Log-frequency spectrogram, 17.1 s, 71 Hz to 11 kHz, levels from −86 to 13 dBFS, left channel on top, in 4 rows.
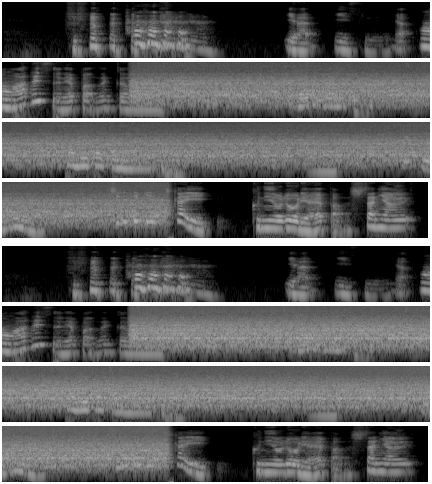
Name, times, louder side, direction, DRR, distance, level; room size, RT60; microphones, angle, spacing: voice 1, 0.7-1.2 1.6-2.1 2.8-5.9 7.2-7.9 11.6-11.9 12.5-13.3 13.9-14.9 15.3-17.0, left 4 dB, 75° left, 0.6 m, -34 dB
voice 2, 1.3-1.9 4.2-4.5 9.2-10.4, left 1 dB, 35° left, 0.4 m, -31 dB
sound 1, 5.5-14.5, right 3 dB, 20° right, 0.5 m, -24 dB
2.4 x 2.1 x 2.4 m
head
